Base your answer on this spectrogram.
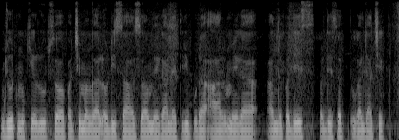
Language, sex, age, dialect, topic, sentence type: Magahi, male, 41-45, Northeastern/Surjapuri, agriculture, statement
